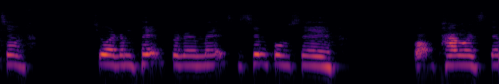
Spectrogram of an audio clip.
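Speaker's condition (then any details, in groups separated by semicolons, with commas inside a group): Cerebral palsy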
